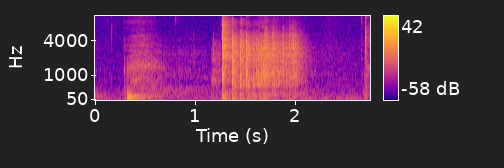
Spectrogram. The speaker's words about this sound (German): Ich meine, Einser gewürfelt. Du kommst nicht dran. aber es ist zu wenig. Würfel nochmal.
